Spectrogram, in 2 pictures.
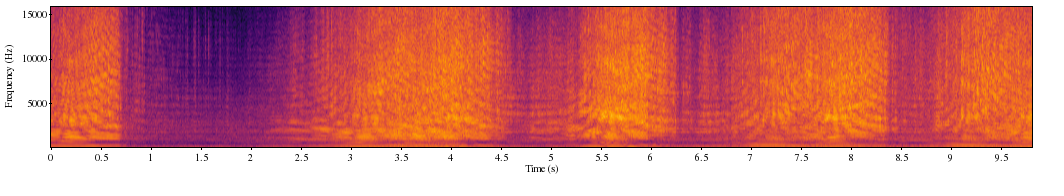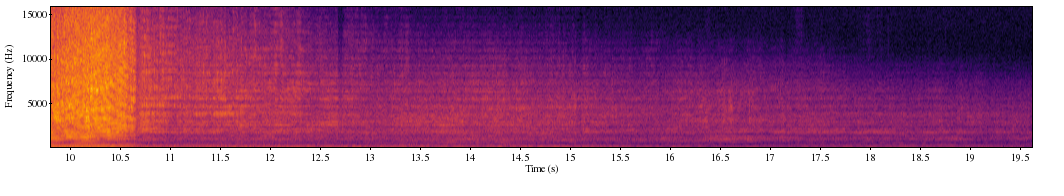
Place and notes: Silverstone, UK - british motorcycle grand prix 2016 ... moto three ...
moto three free practice two ... Maggotts ... Silverstone ... open lavaliers on T bar strapped to a sandwich box on a collapsible chair ... windy grey afternoon ...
